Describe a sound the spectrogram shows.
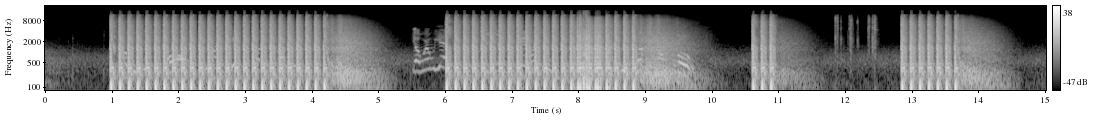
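A rifle fires rapid bursts of shots that echo.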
